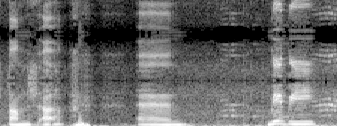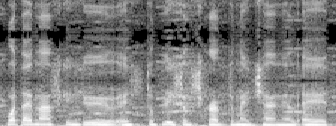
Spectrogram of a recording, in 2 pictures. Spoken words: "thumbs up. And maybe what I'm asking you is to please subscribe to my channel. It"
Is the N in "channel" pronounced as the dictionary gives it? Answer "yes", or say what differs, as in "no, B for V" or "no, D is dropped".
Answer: yes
